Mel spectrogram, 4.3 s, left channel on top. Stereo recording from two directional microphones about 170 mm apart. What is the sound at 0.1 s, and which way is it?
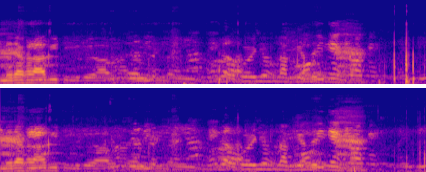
Speech, 35° left (ahead or behind).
